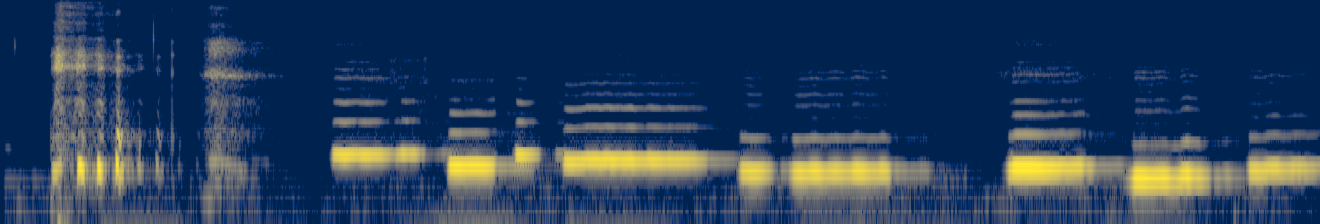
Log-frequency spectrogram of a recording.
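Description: A voice humming a slow melody of long held notes that step up and down, after two short noisy bursts in the first two seconds.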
